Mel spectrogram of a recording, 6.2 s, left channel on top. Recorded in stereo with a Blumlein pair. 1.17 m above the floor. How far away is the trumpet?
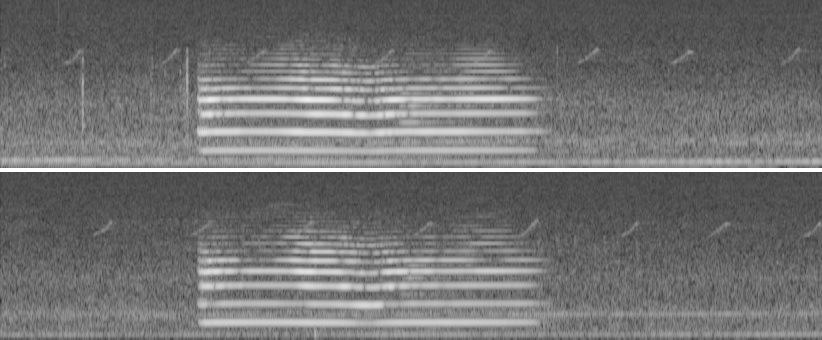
About 1.1 m.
